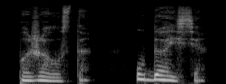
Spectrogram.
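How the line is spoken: Whispered. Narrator (Russian): шепнула Кинта

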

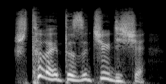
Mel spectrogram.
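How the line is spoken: Chuckled. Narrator (Russian): хохотнул Стайль

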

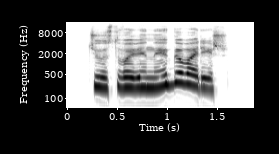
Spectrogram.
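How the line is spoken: Growled. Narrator (Russian): прорычал Павел

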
